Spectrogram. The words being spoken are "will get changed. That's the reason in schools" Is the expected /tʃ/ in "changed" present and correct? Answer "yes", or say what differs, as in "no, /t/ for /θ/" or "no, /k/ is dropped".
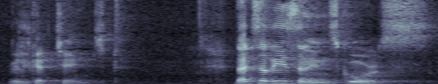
yes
